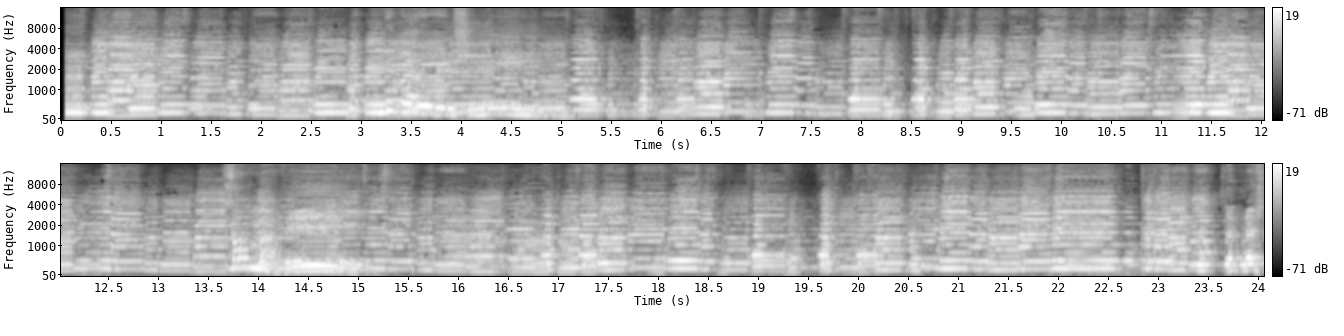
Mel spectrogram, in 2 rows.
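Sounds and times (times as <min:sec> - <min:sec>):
accordion lively melody: 0:00.0 - 0:24.0
person calling out: 0:03.1 - 0:05.2, 0:13.7 - 0:15.3.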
